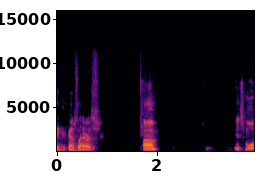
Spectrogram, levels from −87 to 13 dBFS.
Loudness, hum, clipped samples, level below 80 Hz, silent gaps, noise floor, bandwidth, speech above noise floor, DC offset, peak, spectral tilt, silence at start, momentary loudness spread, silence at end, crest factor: -22 LUFS; none; under 0.1%; -74 dBFS; 1.09-1.20 s, 1.42-1.64 s, 2.52-2.60 s; -69 dBFS; 11 kHz; 47 dB; under 0.1%; -4 dBFS; -5.5 dB/octave; 0 s; 18 LU; 0 s; 20 dB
